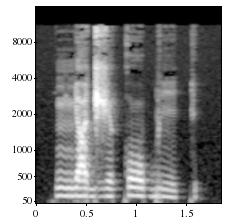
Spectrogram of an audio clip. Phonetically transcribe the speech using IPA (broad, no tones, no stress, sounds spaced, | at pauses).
ɲ a d͡ʒ ɘ k o b i k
